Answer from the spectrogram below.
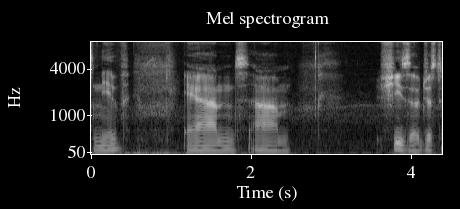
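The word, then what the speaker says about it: Niamh: Parsons um that's it's looks like Niam Parsons but I think it's pronounced NIV and um she's a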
